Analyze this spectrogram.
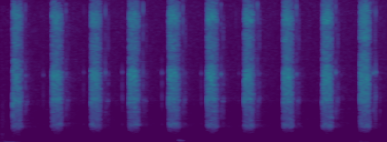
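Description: A small homeopathic spray pump is pressed about ten times in a steady rhythm, spraying under the tongue, each press giving a short, sharp hiss of mist, fairly loud, with no talking.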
